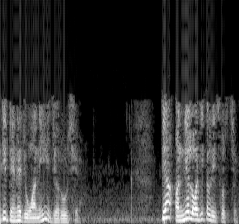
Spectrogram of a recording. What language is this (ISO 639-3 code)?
guj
